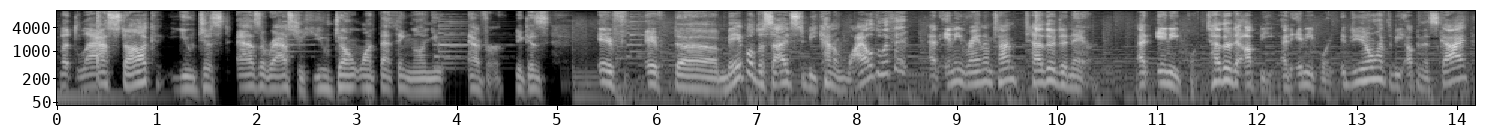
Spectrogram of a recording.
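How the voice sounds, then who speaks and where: A man giving live analytical commentary on a competitive fighting game match, with sudden excited outbursts. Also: mid-range voice. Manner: analytical, talks fast in bursts, excited outbursts. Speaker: esports commentator. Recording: game music behind the voice. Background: game music.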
